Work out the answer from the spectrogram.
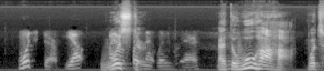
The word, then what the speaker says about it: Worcester: sauce or wish wish sir so it's called Worcester what yeah Worcester at the whoo haha what's funny is that's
